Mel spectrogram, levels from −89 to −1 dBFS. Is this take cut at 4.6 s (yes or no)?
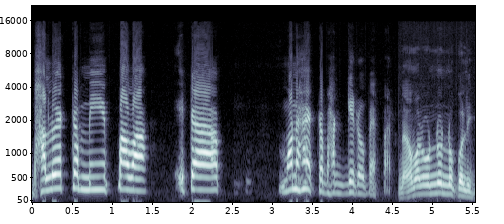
yes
